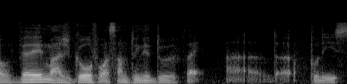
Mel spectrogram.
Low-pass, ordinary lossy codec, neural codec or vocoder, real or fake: 7.2 kHz; Opus, 64 kbps; codec, 16 kHz, 0.5 kbps, X-Codec, HuBERT features, trained on LibriSpeech; fake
